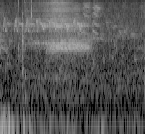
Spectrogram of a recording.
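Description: Breeze rumbling on the microphone, fading after the first half-second, with a faint bird call lasting under a second in the middle.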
